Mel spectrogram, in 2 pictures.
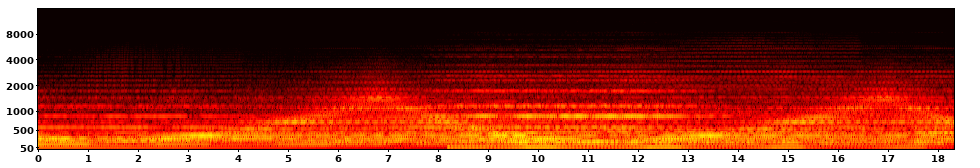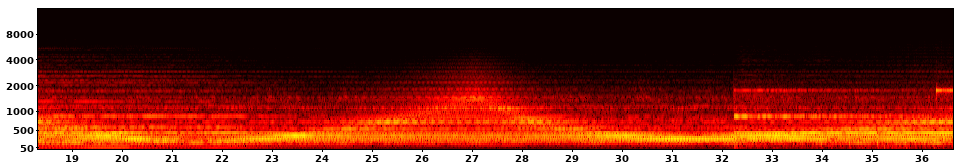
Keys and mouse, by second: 0.4 click, 2.7 click, 3.4-5.9 alt+drag, 6.6 alt+click, 7.1 click, 7.7-8.3 typing, 9.0-10.9 drag, 11.1 typing, 11.5-13.2 ctrl+alt+drag, 13.4 typing, 14.4 click, 14.9 click, 15.3 typing, 17.7 click, 18.4-18.7 typing, 19.3 click, 20.0-20.3 typing, 20.7 click, 21.2-22.9 alt+drag, 23.3-24.1 typing, 25.0-26.5 alt+drag, 27.1 click, 27.7-29.4 alt+drag, 29.7 alt+click, 30.5 ctrl+alt+click, 31.2 alt+shift+click, 31.8 alt+shift+click, 32.5 alt+shift+click, 32.9-36.6 ctrl+alt+drag.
